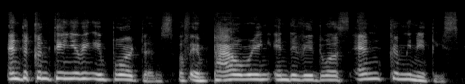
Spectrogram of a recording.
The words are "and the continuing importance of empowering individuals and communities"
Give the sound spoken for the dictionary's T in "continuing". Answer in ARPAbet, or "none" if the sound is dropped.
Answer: T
